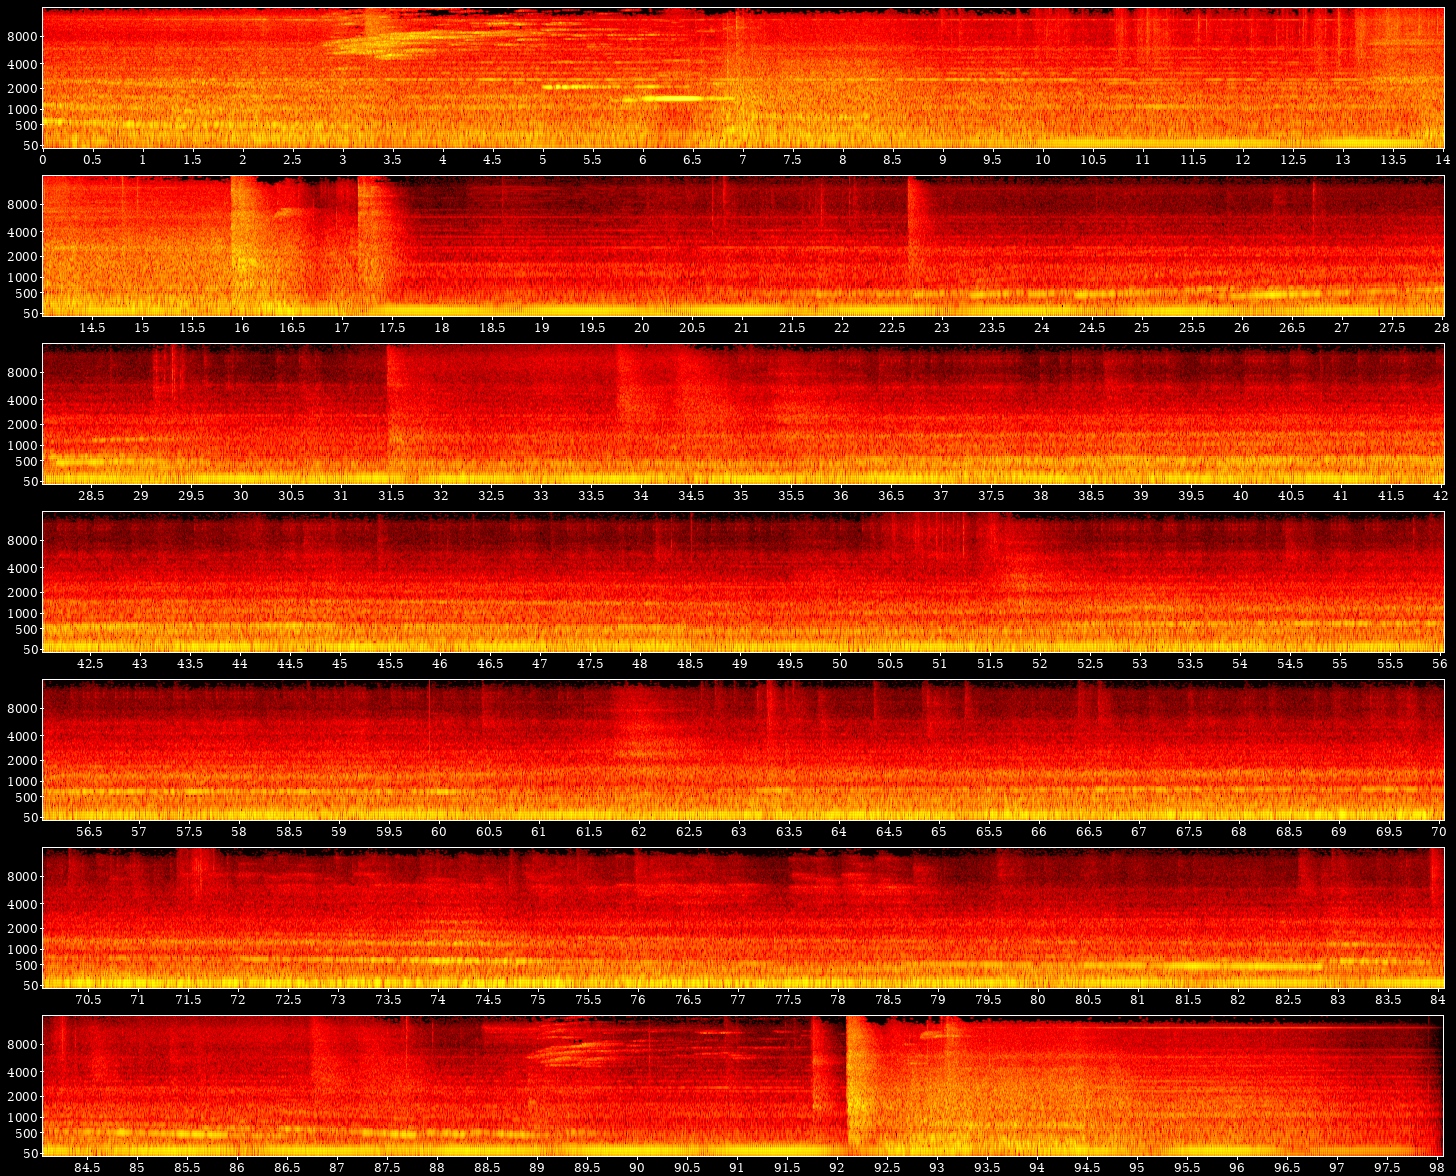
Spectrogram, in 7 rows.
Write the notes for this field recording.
Station ambience, train approaching with amazing bass sounds, traveling one stop, Tascam RD-2d, internal mics.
